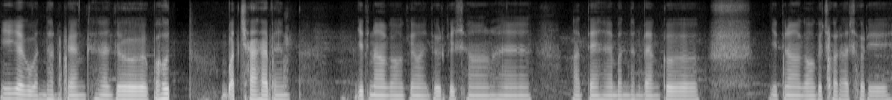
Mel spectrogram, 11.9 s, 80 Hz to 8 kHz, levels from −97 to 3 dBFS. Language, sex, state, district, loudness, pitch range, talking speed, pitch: Maithili, male, Bihar, Samastipur, -23 LUFS, 115-125 Hz, 125 wpm, 120 Hz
